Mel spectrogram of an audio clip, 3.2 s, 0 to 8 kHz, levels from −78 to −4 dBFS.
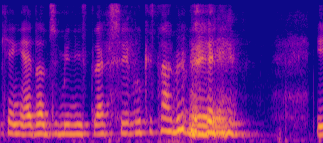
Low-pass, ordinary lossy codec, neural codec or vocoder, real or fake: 7.2 kHz; none; codec, 24 kHz, 6 kbps, HILCodec; fake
